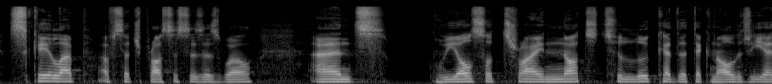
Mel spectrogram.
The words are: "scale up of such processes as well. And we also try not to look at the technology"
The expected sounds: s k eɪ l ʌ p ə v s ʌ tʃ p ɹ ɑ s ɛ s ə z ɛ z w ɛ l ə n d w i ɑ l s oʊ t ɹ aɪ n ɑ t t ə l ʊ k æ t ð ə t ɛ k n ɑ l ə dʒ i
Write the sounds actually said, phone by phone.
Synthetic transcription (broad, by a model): s k eɪ l ʌ p ə v s ʌ tʃ p ɹ ɑ s ɛ s ə z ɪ z w ɛ l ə n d w i ɑ l s oʊ t ɹ aɪ n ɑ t t ə l ʊ k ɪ t ð ə t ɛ k n ɑ l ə dʒ i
